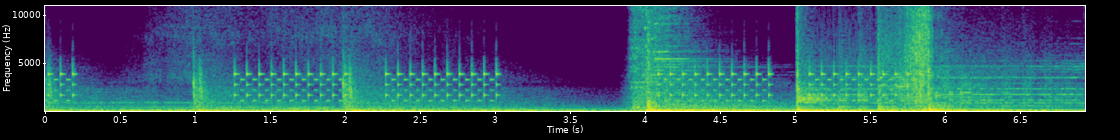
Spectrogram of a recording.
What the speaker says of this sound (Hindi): फोन उठा लो। इतनी रात को किसका फोन है?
